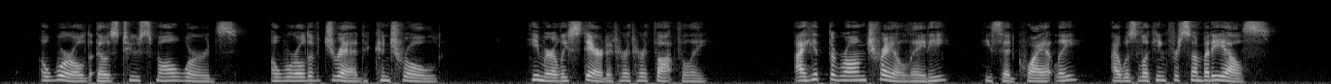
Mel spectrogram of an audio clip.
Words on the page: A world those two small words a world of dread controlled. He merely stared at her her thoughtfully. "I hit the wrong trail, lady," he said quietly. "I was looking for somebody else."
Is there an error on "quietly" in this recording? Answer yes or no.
no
